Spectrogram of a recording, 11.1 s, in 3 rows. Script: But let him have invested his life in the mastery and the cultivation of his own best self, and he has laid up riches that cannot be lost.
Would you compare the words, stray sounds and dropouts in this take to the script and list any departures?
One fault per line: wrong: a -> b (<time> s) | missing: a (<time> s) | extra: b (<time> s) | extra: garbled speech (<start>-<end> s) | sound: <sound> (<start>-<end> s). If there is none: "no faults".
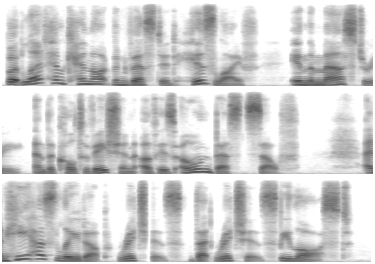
wrong: have -> cannot (0.6 s)
sound: dropout (8.8-8.9 s)
wrong: cannot -> riches (9.5 s)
